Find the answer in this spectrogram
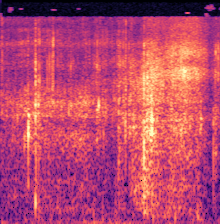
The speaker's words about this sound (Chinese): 门卫刚才好像有脚步声呢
